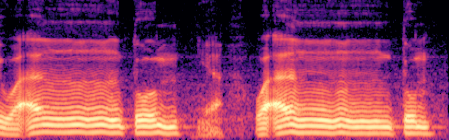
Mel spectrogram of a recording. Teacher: disamarkan nun mati ke dalam ta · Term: ikhfa hakiki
